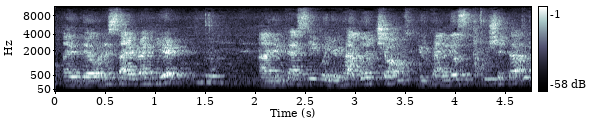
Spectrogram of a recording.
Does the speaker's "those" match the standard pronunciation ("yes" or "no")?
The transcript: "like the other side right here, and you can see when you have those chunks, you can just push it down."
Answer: no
